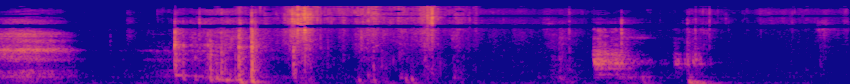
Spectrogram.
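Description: Quiet handling sounds: a screw-top pot being picked up and moved in gloved hands, with scattered light clicks and rustles. A short breathy sound comes right at the start.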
